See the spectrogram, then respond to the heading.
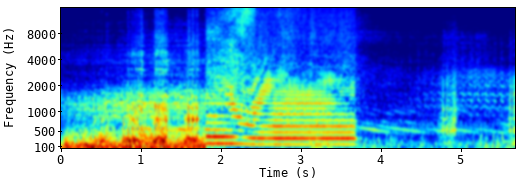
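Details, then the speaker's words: Suzuki RM125 two-stroke dirt bike, barn find unused for about 15 years, on its first ride: revs hang, then fall off unevenly and sputter, as if running lean, though fuel is reaching it; cause unclear. "like it's running lean let's see if it's leaking gas i don't like the sound of that it sounds like it's not getting gas or something that sounds really weird"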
